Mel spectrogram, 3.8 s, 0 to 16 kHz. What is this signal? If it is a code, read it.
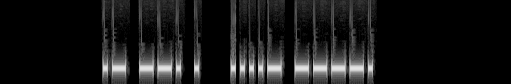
Morse code, heard as a keyed tone, about 36 wpm, 700 Hz. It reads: AGE 49
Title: Practice QSO - Exchange 3 - More Info - 35wpm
